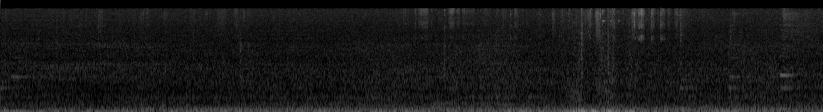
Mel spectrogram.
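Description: Steady low road rumble of a moving vehicle, swelling louder about six seconds in. Faint background music with a few sparse notes plays over it.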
